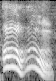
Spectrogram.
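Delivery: mock someone faking that they get it; fake knowing. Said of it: "pretending like they know what you're talking about".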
